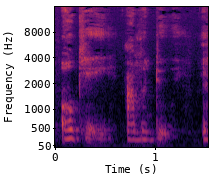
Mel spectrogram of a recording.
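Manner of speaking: soft, low-key self-talk, nearly whispered at the end; quiet resolve. Retold or imitated. Telling herself to open up to the coworker, quiet resolve. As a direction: murmur it as a private decision.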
